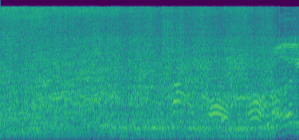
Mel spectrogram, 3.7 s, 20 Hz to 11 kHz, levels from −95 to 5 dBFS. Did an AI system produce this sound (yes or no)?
no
